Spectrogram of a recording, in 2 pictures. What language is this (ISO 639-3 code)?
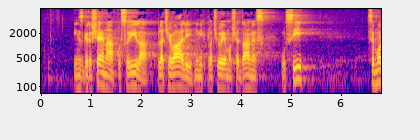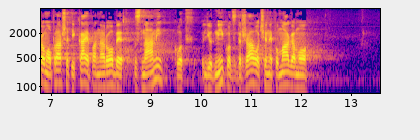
slv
